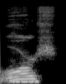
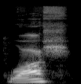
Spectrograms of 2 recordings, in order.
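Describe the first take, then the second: First: The word is said in a casual regional pronunciation. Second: The word is said in a standard pronunciation. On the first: This is how the speaker himself says it. "I said" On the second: This is the educated way to say it. "instead of"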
